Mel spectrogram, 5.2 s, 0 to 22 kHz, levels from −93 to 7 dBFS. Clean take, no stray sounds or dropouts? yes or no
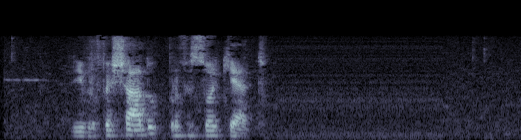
yes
